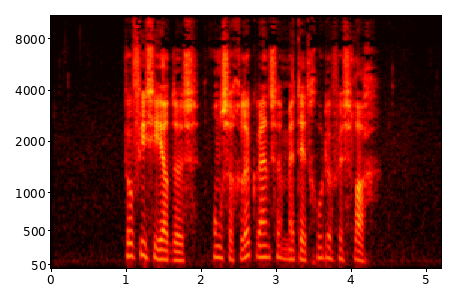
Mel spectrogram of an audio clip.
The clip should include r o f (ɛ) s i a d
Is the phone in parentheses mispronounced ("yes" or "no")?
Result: yes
